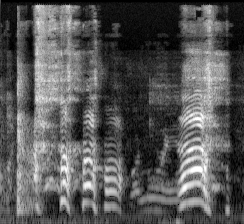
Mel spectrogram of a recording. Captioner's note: man laughing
